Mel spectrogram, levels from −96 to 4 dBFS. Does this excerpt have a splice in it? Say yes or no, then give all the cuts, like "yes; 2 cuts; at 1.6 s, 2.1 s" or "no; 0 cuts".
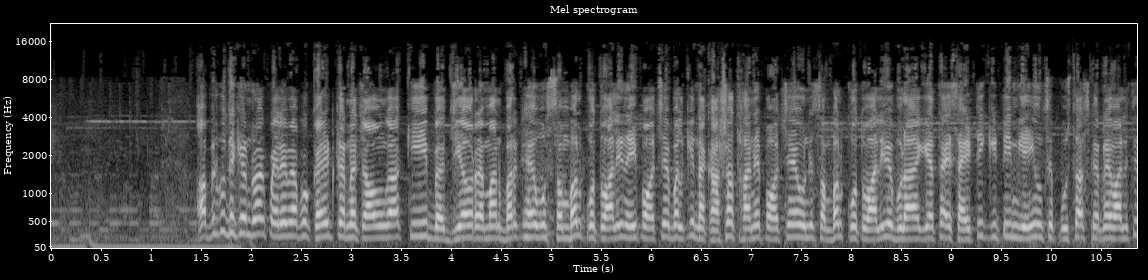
no; 0 cuts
